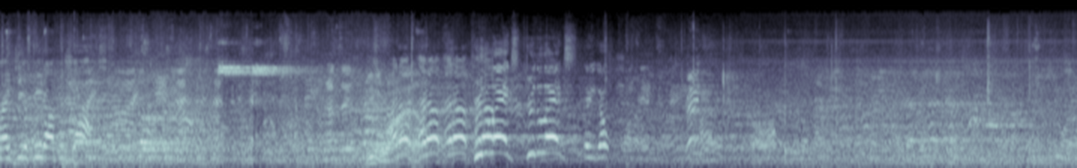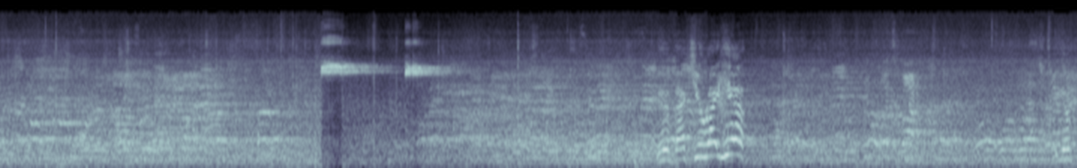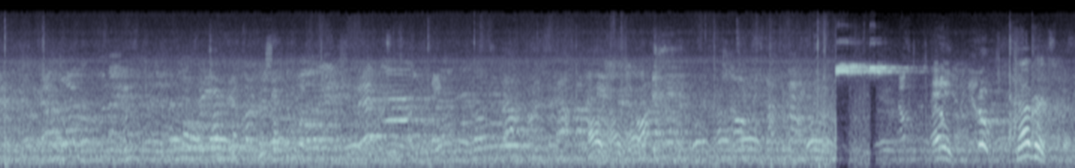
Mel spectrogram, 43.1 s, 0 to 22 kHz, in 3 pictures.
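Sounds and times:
gymnasium chatter: 0:00.0 - 0:43.0
sports whistle blasts: 0:02.9 - 0:04.1, 0:18.6 - 0:20.4, 0:39.8 - 0:41.0.

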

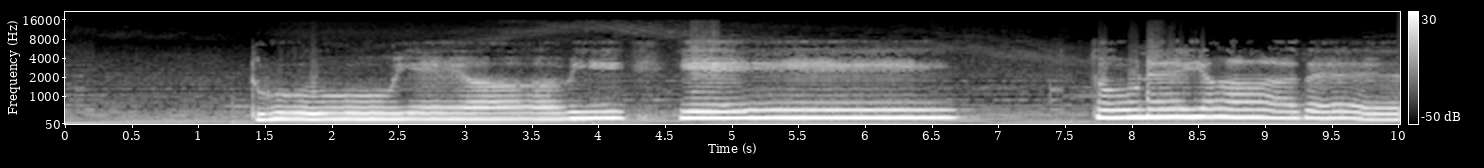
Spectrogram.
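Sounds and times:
low steady drone: 0:00.0 - 0:10.0
soft background music: 0:00.0 - 0:10.0.

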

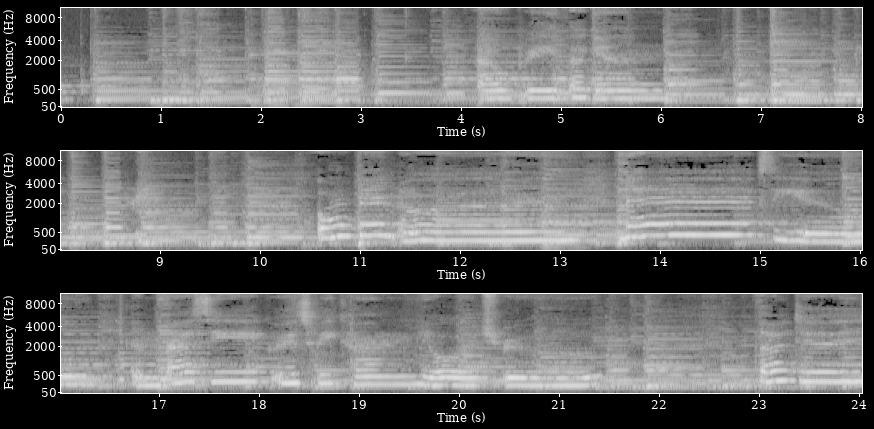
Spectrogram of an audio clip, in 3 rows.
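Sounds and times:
acoustic guitar strumming: 0:00.0 - 0:24.0
girl singing: 0:04.0 - 0:06.4, 0:10.4 - 0:21.9, 0:22.8 - 0:24.0.

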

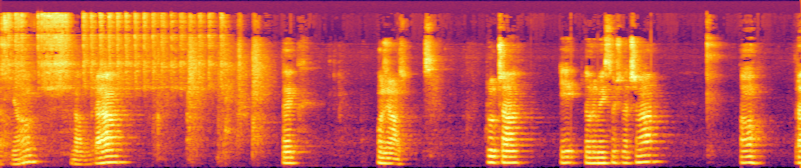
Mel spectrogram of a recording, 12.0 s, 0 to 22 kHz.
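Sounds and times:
person speaking: 0:00.0 - 0:02.0
bicycle chain clicking and rattling: 0:00.0 - 0:04.1.

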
